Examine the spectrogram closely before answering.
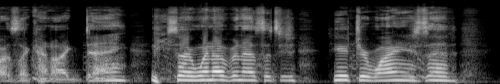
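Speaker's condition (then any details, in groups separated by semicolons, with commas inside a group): Cerebral palsy; able to speak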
